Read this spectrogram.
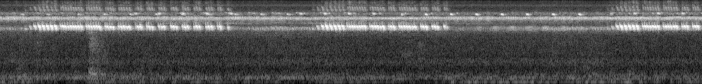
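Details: Chorus of autumn insects with a constant high ringing trill and three louder bursts of fast pulsed chirping, each lasting a few seconds, separated by quieter stretches.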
